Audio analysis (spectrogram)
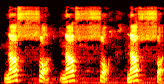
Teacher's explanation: সদ সিনের মতো উচ্চারণ করা যাবে না, সদ মোটা উচ্চারণ করতে হবে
